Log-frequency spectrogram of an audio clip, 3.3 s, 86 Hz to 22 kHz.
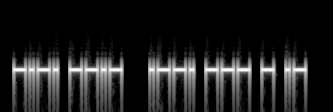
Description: Morse code, heard as a keyed tone, about 34 wpm, 700 Hz. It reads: CQ POTA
